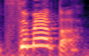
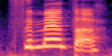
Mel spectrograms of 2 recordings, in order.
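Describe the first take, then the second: First: Higher, louder angry call; angry mother's shout. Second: High, raised mock-angry call; angry mother calling. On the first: Acted. Mother shouting after her running daughter, angrier call. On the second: Mother calling after her fleeing daughter, angry. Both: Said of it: "My mother's angry voice rang".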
